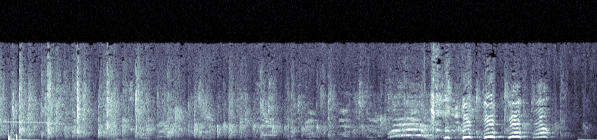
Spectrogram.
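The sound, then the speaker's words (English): A crowd claps steadily in a dense, continuous patter, with whoops and cheers rising over the applause toward the end before it cuts off. “Hey, guys, give it up for John Wolf. Y'all thank you, applause.”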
